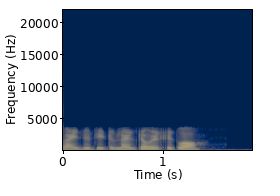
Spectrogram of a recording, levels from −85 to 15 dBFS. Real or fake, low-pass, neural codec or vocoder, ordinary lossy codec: fake; 3.6 kHz; autoencoder, 22.05 kHz, a latent of 192 numbers a frame, VITS, trained on many speakers; none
